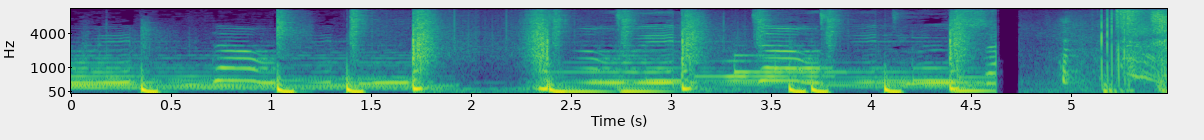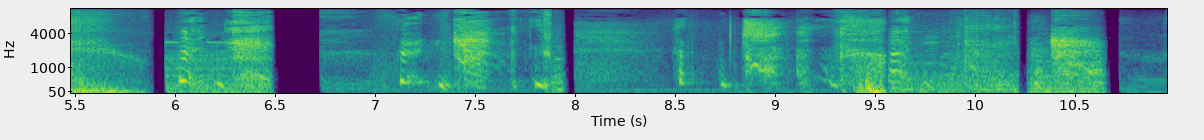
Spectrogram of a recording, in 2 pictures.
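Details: Sneezes from one person, recorded over a whole year: several abrupt sneezes and voiced sneeze sounds in quick succession, with music and snippets of other sounds mixed in.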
